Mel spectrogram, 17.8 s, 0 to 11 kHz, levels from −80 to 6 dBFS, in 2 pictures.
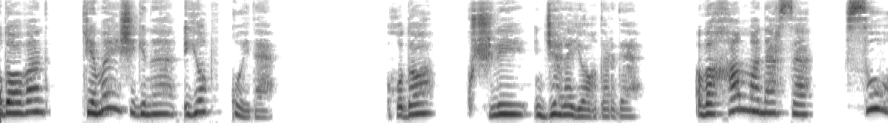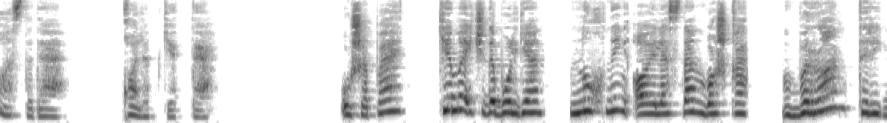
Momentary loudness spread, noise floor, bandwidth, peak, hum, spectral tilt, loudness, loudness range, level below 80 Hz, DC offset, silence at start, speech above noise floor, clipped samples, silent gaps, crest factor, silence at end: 14 LU; under -90 dBFS; 11 kHz; -2 dBFS; none; -2.5 dB/octave; -20 LUFS; 7 LU; -78 dBFS; under 0.1%; 0 s; over 70 dB; under 0.1%; none; 20 dB; 0 s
